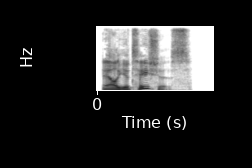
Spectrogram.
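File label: "alutaceous", British English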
